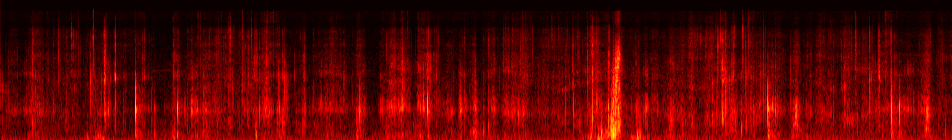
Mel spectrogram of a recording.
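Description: Fingertips press and crush dry, brittle white soap scraps at the bottom of a small clear plastic cup. The result is a dense run of quick, dry crunching and crumbling crackles, with one louder crunch just after the six-second mark.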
